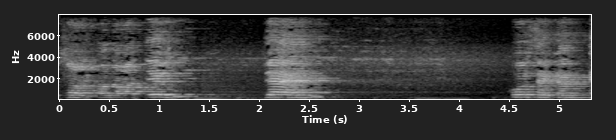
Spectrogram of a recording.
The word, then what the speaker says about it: cosecant: no sun all right so this should be pronounced as cosecant very good so let's look at the graph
